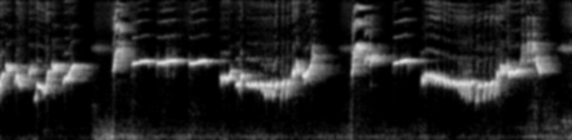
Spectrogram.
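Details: White-rumped shama delivering a rich, chatty song to trigger replies: steady whistled notes, quick upslurs and long wavering warbled runs repeated in phrases separated by brief gaps.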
